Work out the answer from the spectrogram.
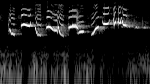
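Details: Oriental magpie-robin singing ngeplong style, intended to make other magpie-robins join in: a continuous string of loud clear whistles, sliding up and down, each note roughly a quarter second, with low rumble underneath.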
